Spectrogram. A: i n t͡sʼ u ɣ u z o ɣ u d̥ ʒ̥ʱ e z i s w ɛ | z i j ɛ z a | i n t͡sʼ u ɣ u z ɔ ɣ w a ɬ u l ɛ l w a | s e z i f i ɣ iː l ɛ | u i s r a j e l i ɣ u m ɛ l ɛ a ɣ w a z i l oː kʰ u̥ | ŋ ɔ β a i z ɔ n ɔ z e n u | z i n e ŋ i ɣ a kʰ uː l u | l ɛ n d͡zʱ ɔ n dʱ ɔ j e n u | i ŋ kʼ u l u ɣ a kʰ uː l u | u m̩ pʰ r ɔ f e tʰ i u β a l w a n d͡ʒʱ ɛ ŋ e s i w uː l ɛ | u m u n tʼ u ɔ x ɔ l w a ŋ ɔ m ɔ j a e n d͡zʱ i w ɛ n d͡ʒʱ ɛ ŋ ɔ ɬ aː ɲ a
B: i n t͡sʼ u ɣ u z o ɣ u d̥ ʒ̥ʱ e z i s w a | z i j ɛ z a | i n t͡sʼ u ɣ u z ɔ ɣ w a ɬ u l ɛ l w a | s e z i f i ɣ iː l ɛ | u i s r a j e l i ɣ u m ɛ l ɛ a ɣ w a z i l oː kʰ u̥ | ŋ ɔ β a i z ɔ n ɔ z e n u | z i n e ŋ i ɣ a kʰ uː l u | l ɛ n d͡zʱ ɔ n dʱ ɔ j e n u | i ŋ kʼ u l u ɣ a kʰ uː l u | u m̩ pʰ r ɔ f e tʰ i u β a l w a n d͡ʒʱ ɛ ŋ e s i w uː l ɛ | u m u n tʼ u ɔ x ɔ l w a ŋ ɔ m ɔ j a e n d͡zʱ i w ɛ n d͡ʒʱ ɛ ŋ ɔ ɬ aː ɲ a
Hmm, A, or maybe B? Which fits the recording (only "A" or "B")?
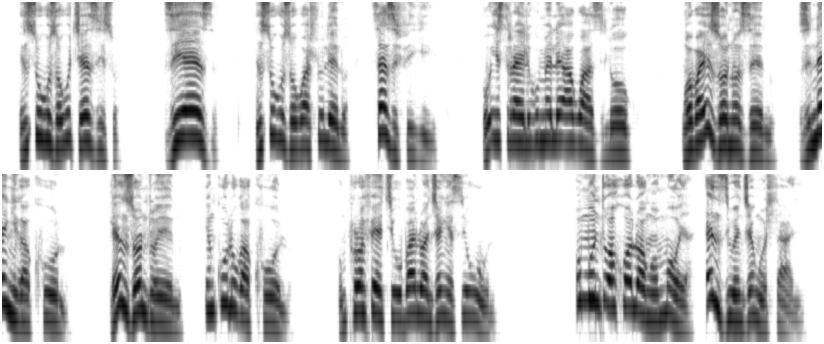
B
